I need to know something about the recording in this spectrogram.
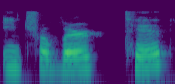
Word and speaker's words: introverted: sound yes so so that comes back to the um the tap t rule when a t is surrounded by vowels it becomes a d pronunciation but just to make sure you're aware this e r right here so R is not a v but e r is an R vowel so okay so that's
